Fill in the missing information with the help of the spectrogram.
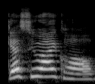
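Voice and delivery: loud, high rhetorical question; a big loud high tease; loud exclamation. Real, not acted. Dreaded confession to the viewers.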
